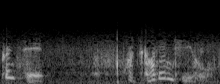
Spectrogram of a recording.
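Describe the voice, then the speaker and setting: An actor playing a breezy, blustering British captain with a clipped, hearty manner in a 1940s radio drama. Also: male voice, moderate pace, lightly acted. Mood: startled. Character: breezy, blustering English captain, jilted neighbour. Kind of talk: 1940s radio thriller acting. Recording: muffled, hissy 1940s radio broadcast.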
